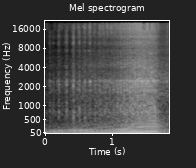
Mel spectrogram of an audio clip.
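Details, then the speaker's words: 2005 BMW X5, after VANOS motor replacement: engine revs up with uneven, stumbling pulses in the low rumble; misfire on cylinders 5 and 6 still present, injector suspected, not confirmed. "we started it up here you can hear that's the sound of a misfire 5 & 6 still missing give us some gas"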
